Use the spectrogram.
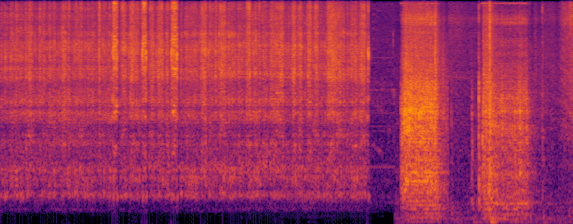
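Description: A Cricut machine cuts an infusible ink sheet, giving a soft, steady mechanical whir with small ticking movements, followed by a few louder rubbing and handling sounds near the end.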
